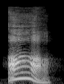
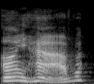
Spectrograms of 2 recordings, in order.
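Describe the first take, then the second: First: The words shrink to a single vowel sound. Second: Both words are said fully and separately. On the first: "when they speak fast, instead of I've, they say ah" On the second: "Instead of I have"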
